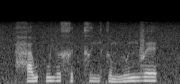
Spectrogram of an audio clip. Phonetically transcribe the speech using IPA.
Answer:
h a˨˦ w h w i˨˦ ə̯ x ə˨˩ t̚ x ə̤˨˩ n k ə˧˩ m l u˧ n v ɛ˧

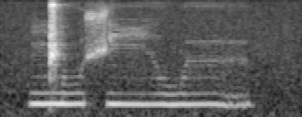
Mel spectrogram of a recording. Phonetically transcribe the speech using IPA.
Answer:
ŋ͡ǁ u ʃ iː w ɨː

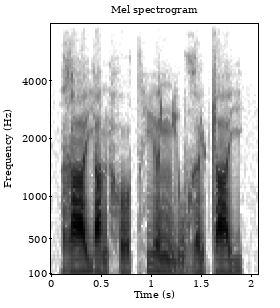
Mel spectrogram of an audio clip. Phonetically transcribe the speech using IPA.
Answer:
ɣ aː˧˥ j a˨˩ n h o˨˩˦ t̪ʰ i˧ ə̯ ɲ i˨˩˨ w ɣ ə˧˥ j ʈ a˧ j

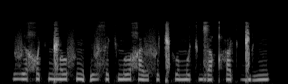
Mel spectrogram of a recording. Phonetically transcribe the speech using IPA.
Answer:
v i χ u t͡ʃ ŋ͡ǁ o f ĩ ʔ i v s e t͡ʃ m u χ æ v f e ǁʰ u m u t͡ʃ d͡z u qʰ u t͡ʃ ɡ͡ǁ ĩ

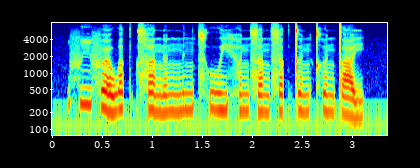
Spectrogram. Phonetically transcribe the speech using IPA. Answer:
f iː˧ f œː˨˩ w ɐ˧ k̚ t͡sʰ ɐ˨˩ n ɵ˨ n n̪ ɪ˨˧ ŋ t͡sʰ uː˨ j h ɵ˨ n s ɐ˨ n s ɐ˨˥ k̚ t̪ ɵ˨˥ n kʰ ɵ˨ n t̪ aː˨˩ j

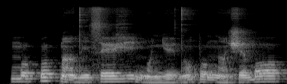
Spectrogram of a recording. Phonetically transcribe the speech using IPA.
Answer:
m o˧ k͡p o˦ k͡p ã˨ d ĩ˨ s eː˦ ɣ i˦˨ ŋ ɔ̃˨ ɲ eː˨ d ɔ̃˦ p o˧ ŋ ã˨ ʃ ɛ˧ m ɔ˦

